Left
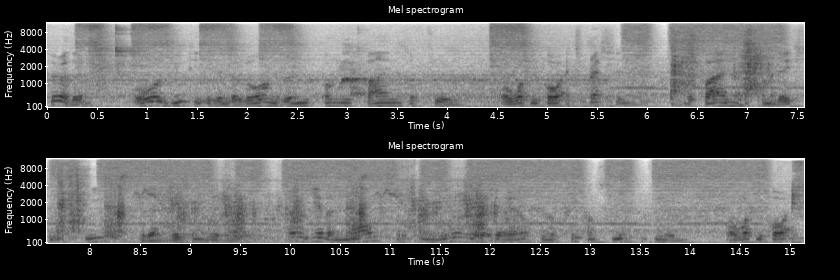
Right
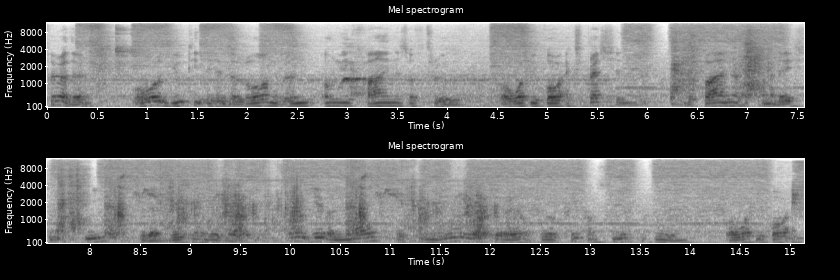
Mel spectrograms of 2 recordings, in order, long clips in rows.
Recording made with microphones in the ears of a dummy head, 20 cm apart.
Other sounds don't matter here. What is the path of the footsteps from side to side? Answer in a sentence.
You can hear the footsteps go right and come back.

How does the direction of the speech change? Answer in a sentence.
In this clip you hear the speech move from right to left.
